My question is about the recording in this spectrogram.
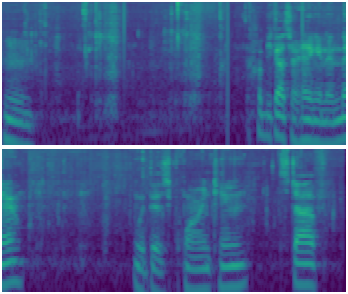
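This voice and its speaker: A man's voice: on the low side, fairly even intonation, takes it slowly, dark tone, slight background noise. A man in his thirties chatting casually while eating, chewing between phrases, recorded in a room at home. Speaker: mukbang vlogger. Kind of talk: casual chat. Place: small room at home, indoors.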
